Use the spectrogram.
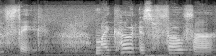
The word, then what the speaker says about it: faux: sauces Pho Bordeaux Roux the letter x is silent but the most common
